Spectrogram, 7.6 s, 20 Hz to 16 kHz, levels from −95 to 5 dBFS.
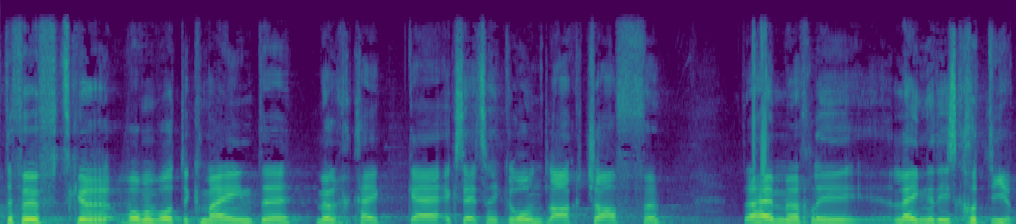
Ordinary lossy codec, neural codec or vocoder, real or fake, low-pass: none; none; real; 14.4 kHz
